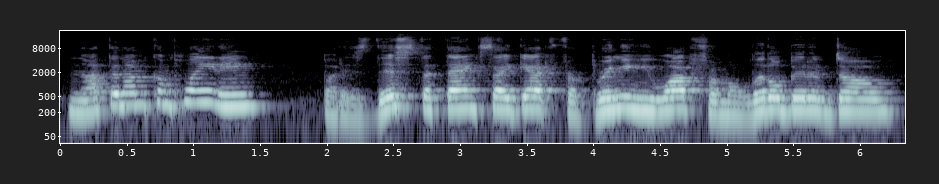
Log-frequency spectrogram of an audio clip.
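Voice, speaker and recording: A woman's voice: fairly high pitch, expressive, moderate pace, mellow, roomy sound, lightly acted. A woman voicing a complaining, guilt-tripping old grandmother in a storybook, wry and put-upon. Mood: wry reproach.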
